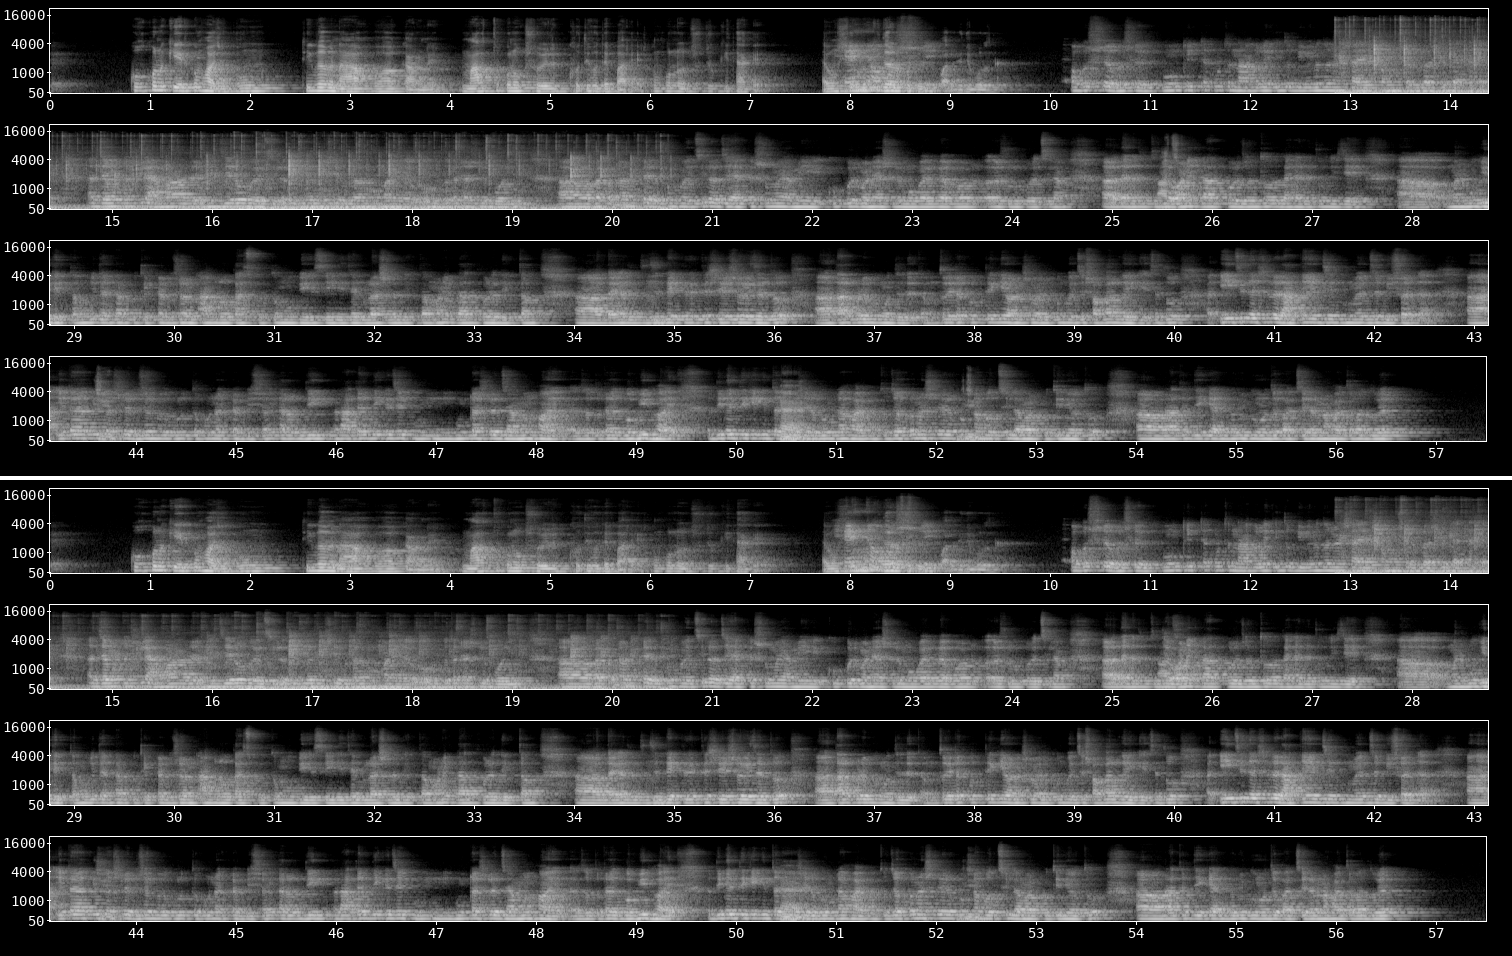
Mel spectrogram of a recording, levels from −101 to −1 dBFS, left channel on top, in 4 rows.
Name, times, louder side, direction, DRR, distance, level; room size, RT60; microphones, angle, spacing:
voice 1, 0.8-2.2 2.6-7.0 7.7-9.4 20.0-20.2 25.5-25.6 34.7-34.9 43.6-43.8 50.4-50.7 52.2-52.4, left 1 dB, 30° left, 5 dB, 0.4 m, -29 dB
voice 2, 7.9-8.9 10.2-29.5 29.8-30.7 31.0-56.5, equal, 25° right, -4 dB, 1.0 m, -29 dB
sound 1, 12.8-20.6, left 1 dB, 80° left, 0.6 m, -31 dB
5.8 x 2.4 x 3.7 m, 0.92 s
head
